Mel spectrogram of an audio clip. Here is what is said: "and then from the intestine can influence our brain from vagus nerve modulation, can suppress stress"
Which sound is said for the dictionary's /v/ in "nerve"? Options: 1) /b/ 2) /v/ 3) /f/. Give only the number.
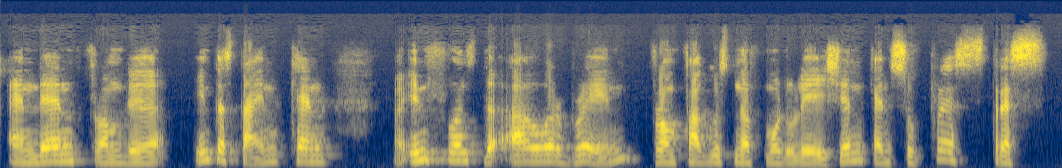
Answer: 3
